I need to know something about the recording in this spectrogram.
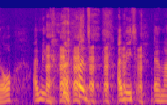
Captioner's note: laughs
